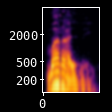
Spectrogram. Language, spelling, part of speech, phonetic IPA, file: Russian, моральный, adjective, [mɐˈralʲnɨj], Ru-моральный.ogg
- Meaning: 1. moral (relating to principles of right and wrong) 2. psychological, mental, emotional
